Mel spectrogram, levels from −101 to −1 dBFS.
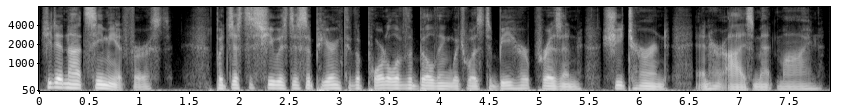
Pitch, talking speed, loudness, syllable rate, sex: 100 Hz, 245 wpm, -20 LUFS, 5.6 syllables/s, male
